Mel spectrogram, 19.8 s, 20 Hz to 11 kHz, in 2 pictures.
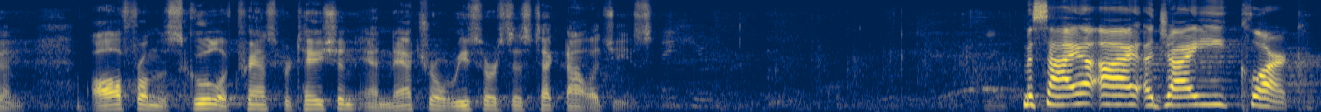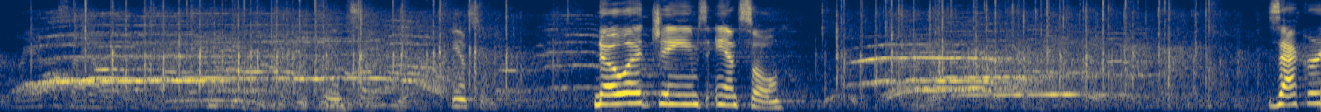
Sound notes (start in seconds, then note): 10.0 audience applauding; 16.0 audience applauding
